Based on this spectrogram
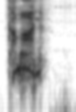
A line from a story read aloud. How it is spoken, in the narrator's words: I whisper to Beibong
